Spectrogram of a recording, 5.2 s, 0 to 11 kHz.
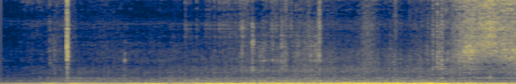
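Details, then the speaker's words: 2017 Toyota Corolla on a pre-purchase inspection road test, accelerating in a sharp left turn at full steering lock: low steady road rumble with no rhythmic clicking; no axle noise, CV joints sound fine. "accelerate okay don't hear anything I'm listening for axle noise and I don't hear"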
